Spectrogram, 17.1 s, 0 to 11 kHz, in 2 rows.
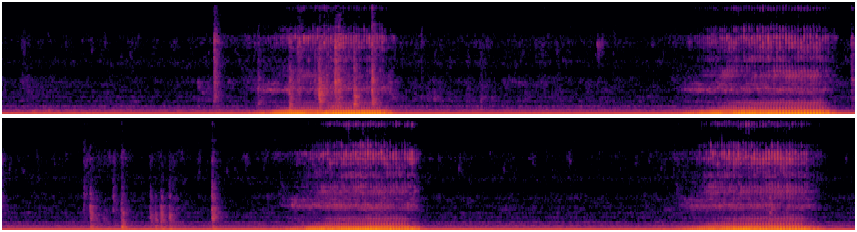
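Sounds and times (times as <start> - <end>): dog snoring: 2.4 - 4.0, 6.7 - 8.4, 11.3 - 12.8, 15.3 - 16.8.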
